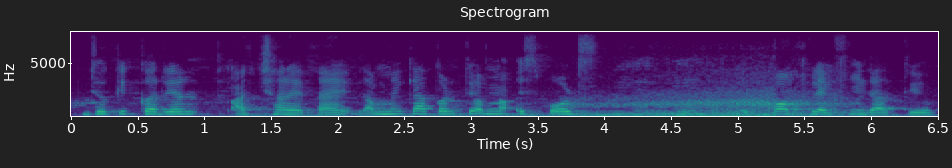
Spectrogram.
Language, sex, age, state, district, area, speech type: Urdu, female, 18-30, Uttar Pradesh, Ghaziabad, rural, spontaneous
